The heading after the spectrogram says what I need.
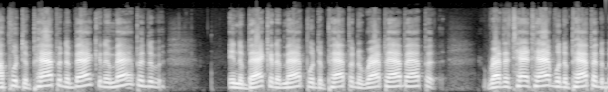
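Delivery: breathless, high, rapid, run-on rambling. Mocking a video clip's rambling speech: imitating fast talking. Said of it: "you talking all fast".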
